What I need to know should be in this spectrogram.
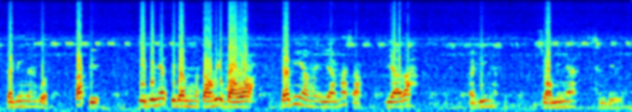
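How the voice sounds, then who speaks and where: A man with a lisp that slurs his r, casually reading horror stories in a halting, informal way with his own asides. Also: medium pitch. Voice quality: lisp, slurred r. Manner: informal, halting reader who comments on the story. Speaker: video host. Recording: muffled lo-fi, clearly noisy with insect-like sounds.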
